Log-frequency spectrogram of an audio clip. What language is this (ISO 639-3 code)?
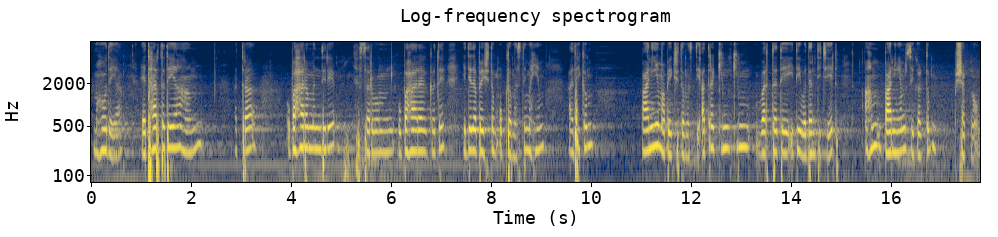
san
